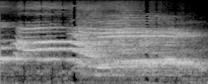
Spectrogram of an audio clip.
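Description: Young women's voices over a stage PA in one long drawn-out call, the pitch dropping about halfway through.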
